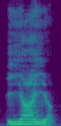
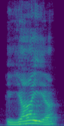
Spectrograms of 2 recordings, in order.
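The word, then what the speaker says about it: ia: we're focusing on the last word y this is spelled i a i a repeat after me Yaya Yaya translates again to him or her doesn't matter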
